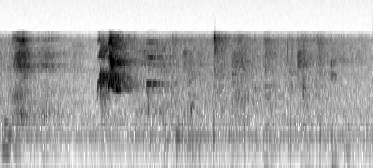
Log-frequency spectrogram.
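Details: Sasha, an American Eskimo, and Penny, a Golden Retriever, playing together; a brief burst of thin, high whimpering with a sharper yelp about one second in, then softer fading whines and faint speech.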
